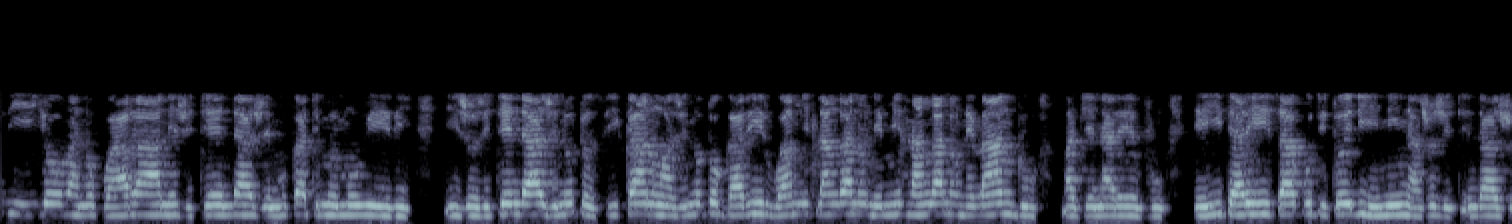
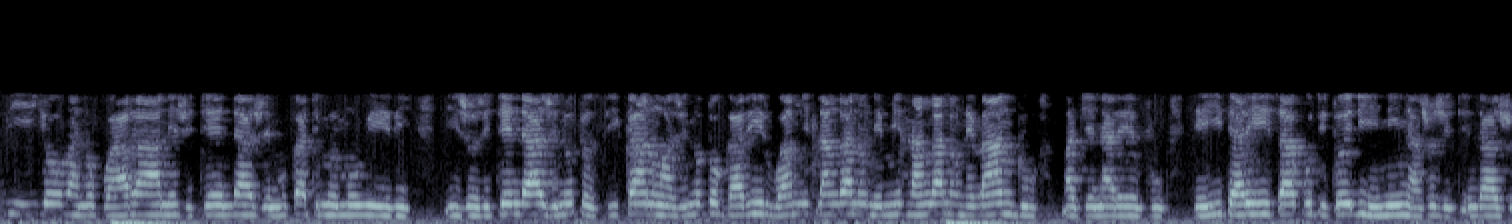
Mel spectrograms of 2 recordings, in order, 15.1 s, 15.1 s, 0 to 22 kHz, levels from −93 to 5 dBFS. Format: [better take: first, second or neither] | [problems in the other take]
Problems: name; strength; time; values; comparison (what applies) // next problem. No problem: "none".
first | background sound (Hands); 11 dB below the speech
